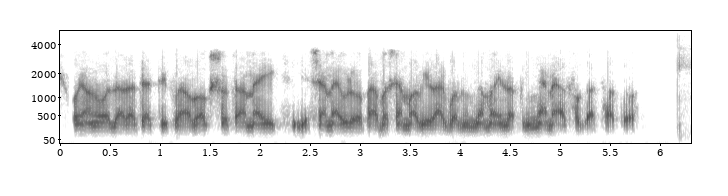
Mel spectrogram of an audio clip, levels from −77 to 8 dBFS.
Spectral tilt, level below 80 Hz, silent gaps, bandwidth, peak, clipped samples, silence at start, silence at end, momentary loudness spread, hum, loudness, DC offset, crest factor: -8 dB/octave; -88 dBFS; none; 5 kHz; -8 dBFS; under 0.1%; 0 s; 0.1 s; 4 LU; none; -26 LUFS; under 0.1%; 18 dB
